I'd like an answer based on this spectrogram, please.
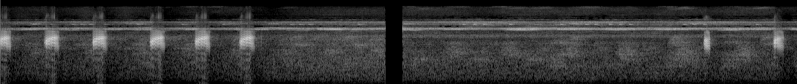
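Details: Wild Litoria frog calling at night in Tanimbar's tropical forest, Indonesia: five quick clicking notes about every half second, a short silence, then two fainter notes, backed by an unbroken shrill chorus of crickets and insects.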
